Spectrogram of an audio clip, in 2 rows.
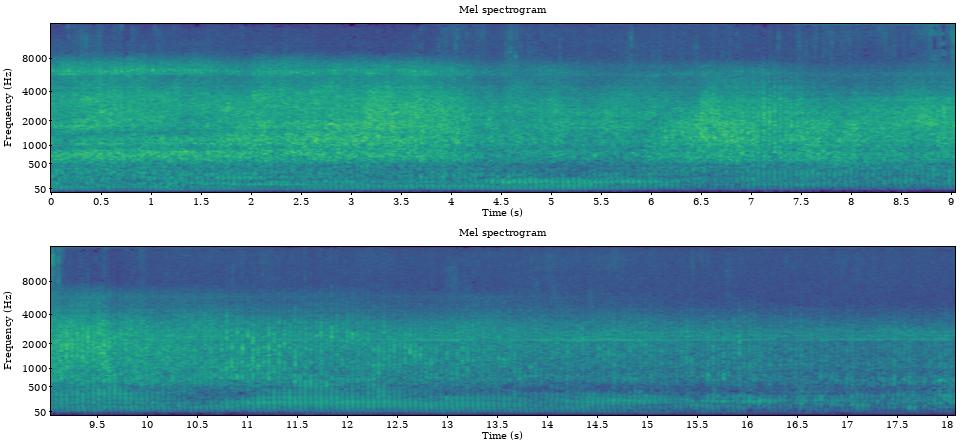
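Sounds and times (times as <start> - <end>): turbine engines noise: 0.0 - 18.0.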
